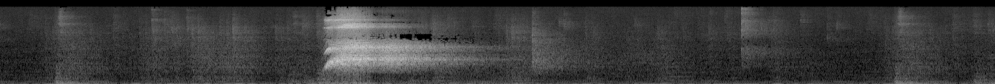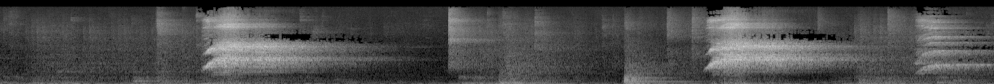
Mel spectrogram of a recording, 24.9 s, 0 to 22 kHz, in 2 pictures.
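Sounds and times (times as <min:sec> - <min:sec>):
knocks and clanks of a chimpanzee climbing a cage: 0:00.6 - 0:07.6, 0:11.1 - 0:17.2, 0:18.0 - 0:24.8
chimpanzee screaming while climbing a cage in a large space: 0:04.0 - 0:06.2, 0:14.9 - 0:17.2, 0:21.2 - 0:24.8.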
